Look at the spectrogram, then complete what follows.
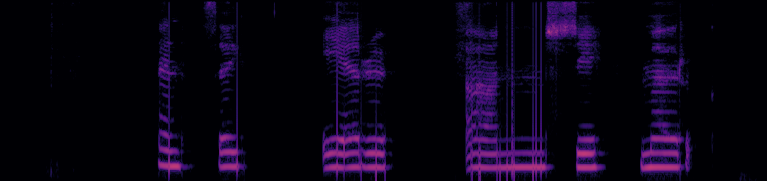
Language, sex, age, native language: Icelandic, male, 6, Icelandic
